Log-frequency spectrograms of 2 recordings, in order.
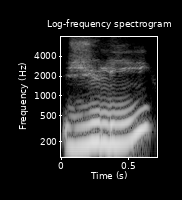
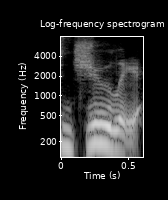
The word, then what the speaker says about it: Julie: be either in if it's in french it's a nice julie which i love um in danish it's more like yulia but in american english it's julie i've got this nice and then ooh and then lee so i don't really have any exciting trip thongs or anything in my name it's just two little syllables if i'm not careful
